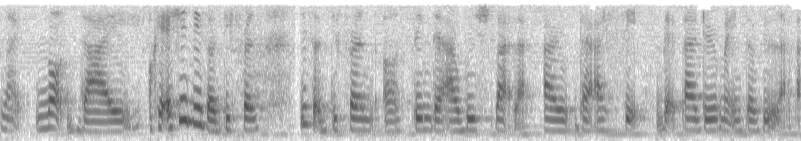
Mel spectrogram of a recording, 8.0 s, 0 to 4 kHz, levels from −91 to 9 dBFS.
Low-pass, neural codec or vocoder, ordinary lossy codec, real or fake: 3.6 kHz; none; MP3, 32 kbps; real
